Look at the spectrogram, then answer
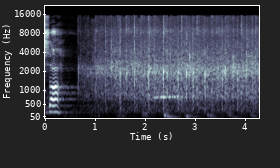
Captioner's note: audience applauding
